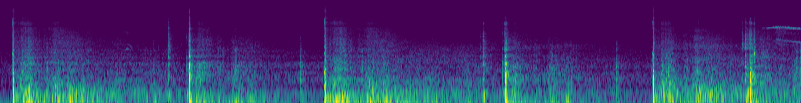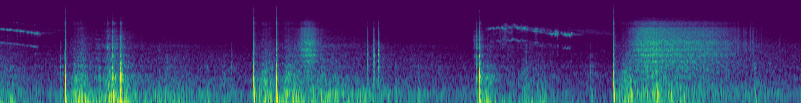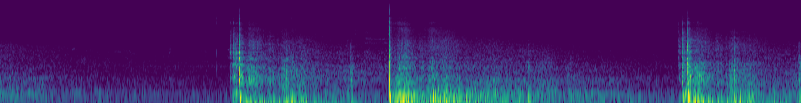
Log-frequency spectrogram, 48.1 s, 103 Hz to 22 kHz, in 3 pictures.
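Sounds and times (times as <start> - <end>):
falling firework whistles: 15.2 - 17.3, 25.6 - 31.7
low rumbling echo: 27.7 - 45.0
loud hissing firework burst: 28.4 - 31.3.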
